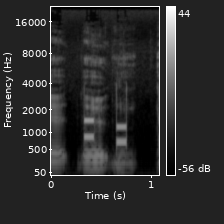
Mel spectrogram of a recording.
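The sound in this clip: A few short electronic beeps from a telephone keypad as a number is dialed live on air, starting with 9 for an outside line. The steady touch tones come in quick succession with brief gaps between them.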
